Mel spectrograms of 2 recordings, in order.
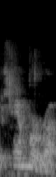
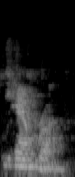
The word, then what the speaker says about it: camera: Stadium in the US we don't usually say camera we say camera your home run two syllables camera camera good Museum a huge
